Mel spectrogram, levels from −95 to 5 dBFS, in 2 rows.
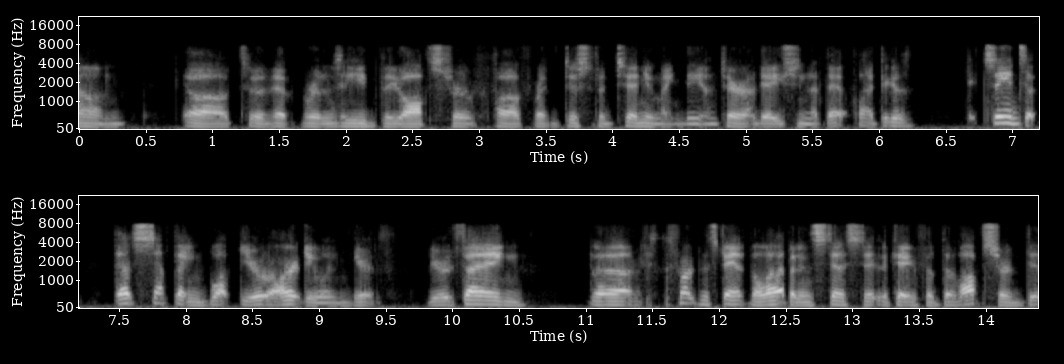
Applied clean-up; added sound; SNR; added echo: neural diffusion model UNIVERSE++.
